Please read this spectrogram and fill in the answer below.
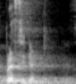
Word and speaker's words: precedent: ہیں نا، تو یہ دیکھیں ایک لفظ ہے پریسیڈنٹ، یہ دیکھیں اس میں یہ دونوں الفاظ، ایک ہوتا ہے شروع میں ہم نے کہا پریزیڈنٹ، اس کا سپیلنگ کیا ہے؟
